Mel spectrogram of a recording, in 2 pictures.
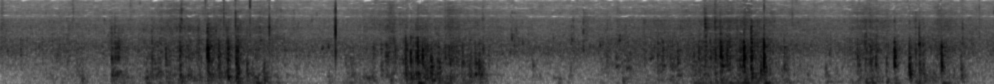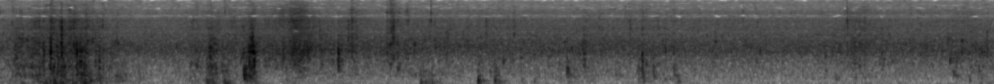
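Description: Water splashing and sloshing against a small boat, in irregular surges about every one to two seconds.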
